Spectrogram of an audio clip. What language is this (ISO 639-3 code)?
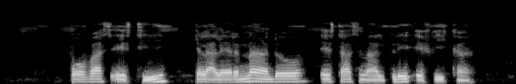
epo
